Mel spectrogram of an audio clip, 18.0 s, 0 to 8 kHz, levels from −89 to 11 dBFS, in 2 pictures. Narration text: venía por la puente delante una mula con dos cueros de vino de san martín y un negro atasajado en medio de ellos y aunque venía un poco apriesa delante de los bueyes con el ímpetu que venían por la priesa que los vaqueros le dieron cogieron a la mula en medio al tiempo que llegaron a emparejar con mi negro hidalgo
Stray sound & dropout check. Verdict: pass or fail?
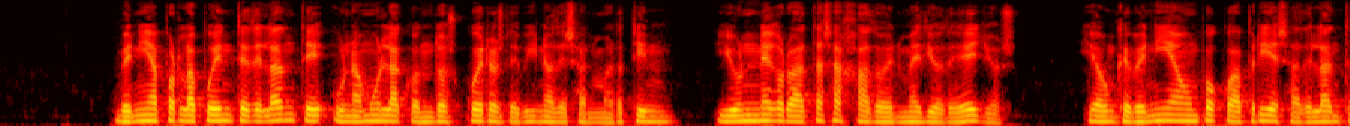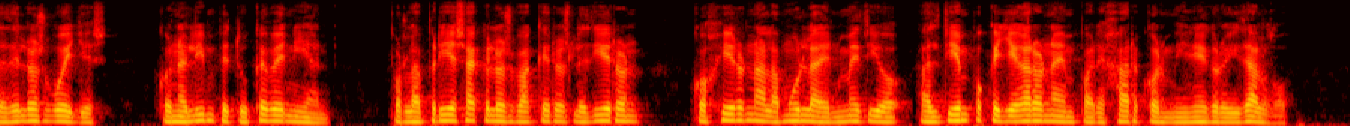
pass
